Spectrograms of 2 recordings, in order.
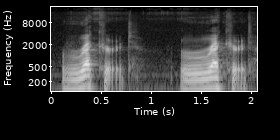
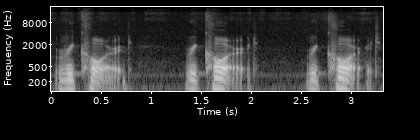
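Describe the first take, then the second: First: "record" with the weight on RE, /ˈrɛkərd/; stress on first syllable. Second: "record" with the weight on CORD, /rɪˈkɔrd/; stress on second syllable. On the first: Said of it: "stress on the first syllable". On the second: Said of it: "the stress is on the second syllable". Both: Shown as a demonstration.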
